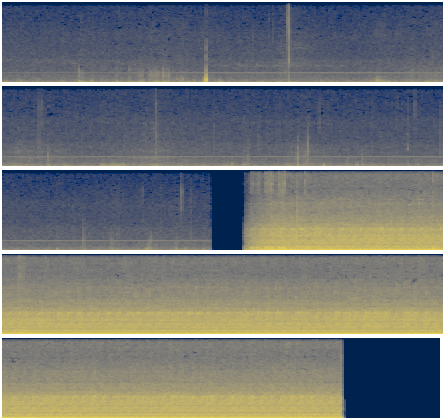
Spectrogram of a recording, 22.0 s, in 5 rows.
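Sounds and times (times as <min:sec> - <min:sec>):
boat engine running: 0:11.3 - 0:21.0.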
